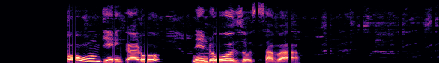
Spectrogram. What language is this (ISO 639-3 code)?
lug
